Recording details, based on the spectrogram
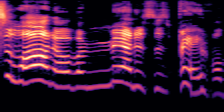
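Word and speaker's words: Celaeno: Upon editing this, I've already seen the movie, so I now know that her name is not Captain Cilantro, it's Captain Solano.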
